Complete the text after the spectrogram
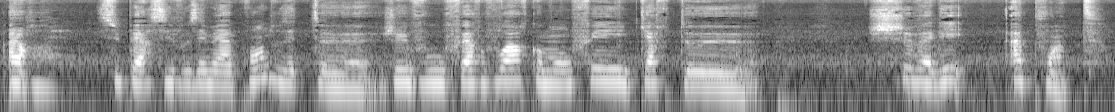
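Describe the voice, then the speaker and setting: Showing off her materials in a live papercraft stream, a middle-aged woman talks casually, responds to viewers, and often starts sentences over. She has a medium-pitched, fairly even, slightly bright voice and an unhurried pace, captured in a rough recording with slight background noise.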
